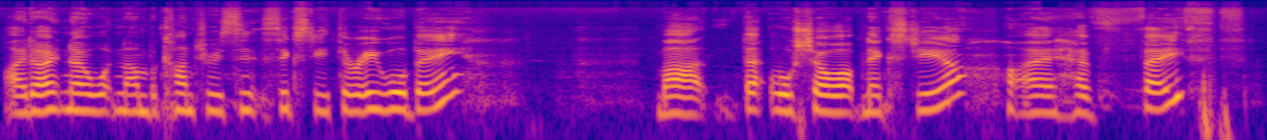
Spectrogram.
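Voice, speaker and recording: A woman's voice: on the high side, normal speed, a little mellow, no room sound. Aussie lady vlogging on a walk, chatty and rambly, lots of ums. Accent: Australian. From Australia. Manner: chatty, rambling with fillers and restarts. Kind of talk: casual walking vlog chat. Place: outdoors on a walk.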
